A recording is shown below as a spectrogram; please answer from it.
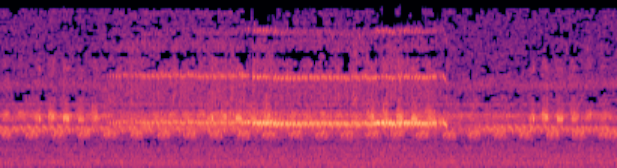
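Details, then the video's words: Insects calling in a high, steady chorus, with a louder continuous trill swelling for about two seconds midway, then fading back to soft rapid pulsing. "the sound of insects"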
